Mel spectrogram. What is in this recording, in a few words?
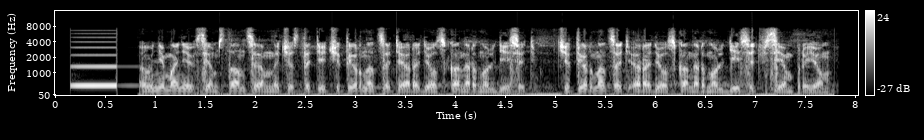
CQ 27 reverb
